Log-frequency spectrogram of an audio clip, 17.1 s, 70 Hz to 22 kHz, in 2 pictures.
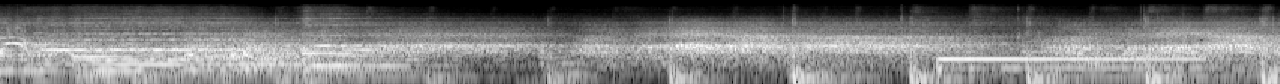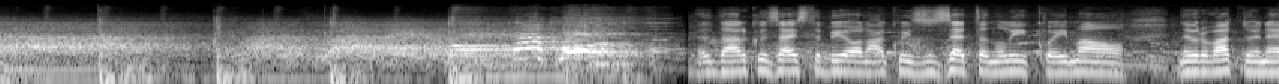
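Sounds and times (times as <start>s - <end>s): live band playing: 0.0s - 3.1s, 6.2s - 10.2s, 11.6s - 13.2s
audience singing along: 1.4s - 12.0s
steady drum beat: 1.6s - 12.2s.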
